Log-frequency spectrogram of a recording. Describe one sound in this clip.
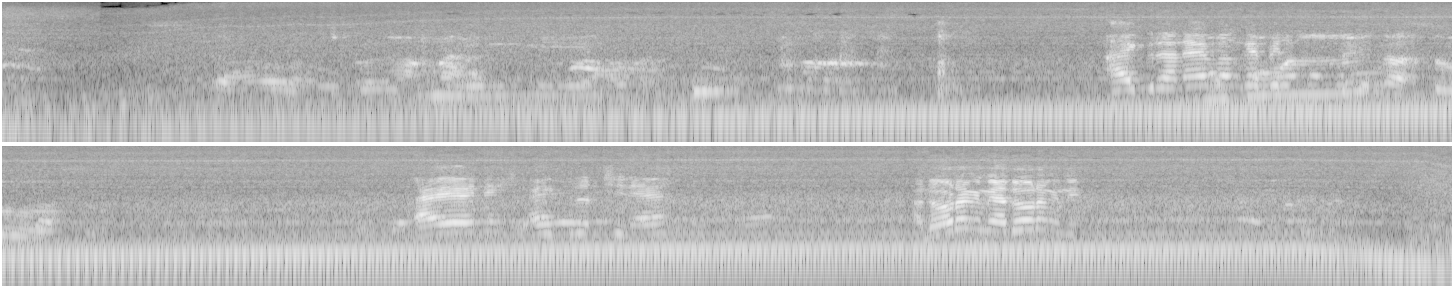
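A vehicle engine hums steadily, slowly rising in pitch as it drives.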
